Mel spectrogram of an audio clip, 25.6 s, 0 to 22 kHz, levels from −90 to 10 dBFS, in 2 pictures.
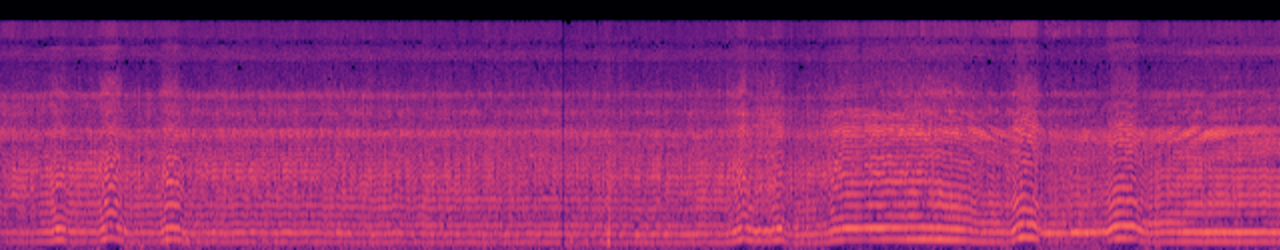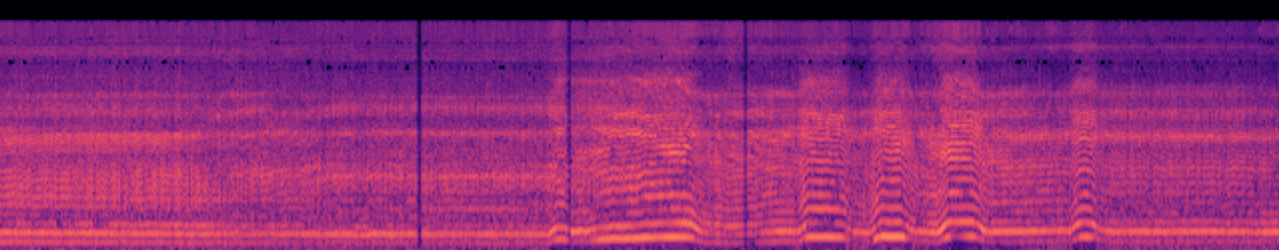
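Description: At 5.61 s comes the first short concealed packet loss. About 20 ms of audio never reached the decoder in time. The receiver filled the gap by extending the preceding sound, then blended back in. It is heard as a brief smear or wobble. The same fault returns at 8.57 s, where about 40 ms is patched, and at 13.38 s, with a 20 ms gap. Each leaves a small wobble in the flow.

From 16.95 to 17.07 s there is a burst of packet loss. About 40 ms went missing in one stretch. The concealment held the last sound for about 50 ms and let it fade. A held buzz or thinning hiss replaces the real audio. Playback then picks up slightly further on, so a few milliseconds are simply gone.

Two more short concealed losses follow, at 18.46 s and 20.21 s. Each covers about 40 ms. Both sound like the earlier smears.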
